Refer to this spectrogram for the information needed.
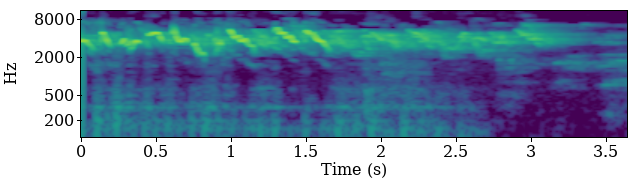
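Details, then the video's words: Lemon-bellied white-eye, a caged bird promoted as a champion candidate, pouring out rapid high twitters that fade out after about two and a half seconds, leaving quiet. "KECIAL KUNING SUPER NGEJOS"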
